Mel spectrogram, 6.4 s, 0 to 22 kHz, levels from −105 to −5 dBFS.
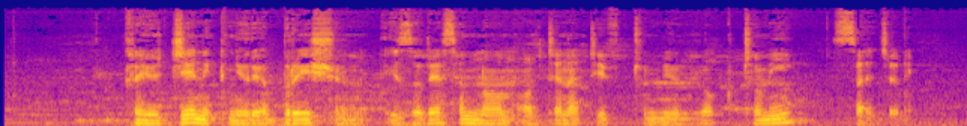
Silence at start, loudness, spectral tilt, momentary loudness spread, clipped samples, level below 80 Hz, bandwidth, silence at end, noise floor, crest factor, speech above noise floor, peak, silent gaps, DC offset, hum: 0.05 s; -18 LUFS; -4.5 dB/octave; 13 LU; under 0.1%; -42 dBFS; 16.5 kHz; 0.4 s; -40 dBFS; 18 dB; 22 dB; -2 dBFS; none; under 0.1%; none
